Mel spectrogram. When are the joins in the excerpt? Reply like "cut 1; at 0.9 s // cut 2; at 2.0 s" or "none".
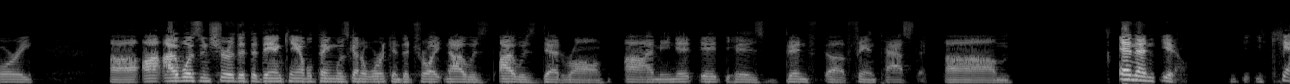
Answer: cut 1; at 9.3 s // cut 2; at 11.5 s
